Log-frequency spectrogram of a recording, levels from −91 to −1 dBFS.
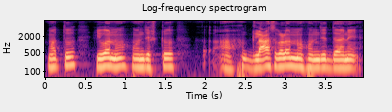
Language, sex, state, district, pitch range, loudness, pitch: Kannada, male, Karnataka, Koppal, 140-155 Hz, -15 LUFS, 150 Hz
